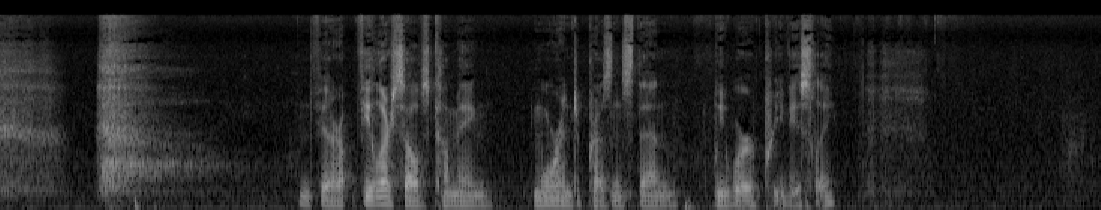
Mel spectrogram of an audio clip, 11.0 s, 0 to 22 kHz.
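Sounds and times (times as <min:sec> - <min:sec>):
long deep breath: 0:00.0 - 0:02.5, 0:08.6 - 0:09.4
speech: 0:03.0 - 0:08.4.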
